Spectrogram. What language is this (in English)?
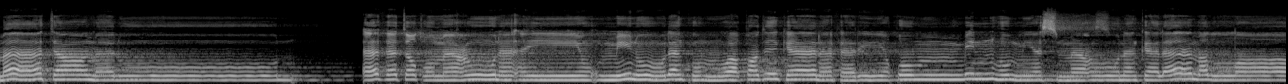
Arabic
